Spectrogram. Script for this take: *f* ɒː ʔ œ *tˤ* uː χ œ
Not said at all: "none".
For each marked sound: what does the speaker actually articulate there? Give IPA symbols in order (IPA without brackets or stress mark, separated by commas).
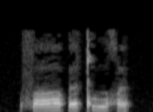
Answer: f, ǃ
